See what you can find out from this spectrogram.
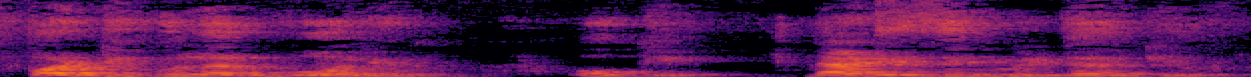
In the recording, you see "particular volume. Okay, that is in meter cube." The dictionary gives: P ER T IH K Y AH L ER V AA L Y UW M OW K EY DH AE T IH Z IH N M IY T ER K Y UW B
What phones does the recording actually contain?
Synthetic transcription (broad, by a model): P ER T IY K Y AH L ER B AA L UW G OW K EY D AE T IH Z IH N M IY T ER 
